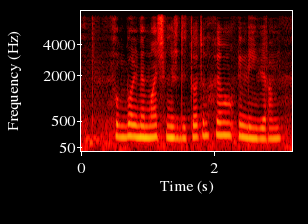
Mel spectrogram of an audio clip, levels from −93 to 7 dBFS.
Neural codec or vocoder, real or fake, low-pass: codec, 16 kHz, 1 kbps, FunCodec, trained on Chinese and English, 50 frames a second; fake; 7.2 kHz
